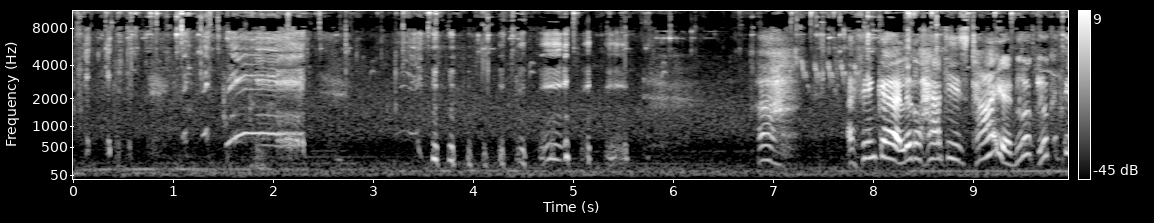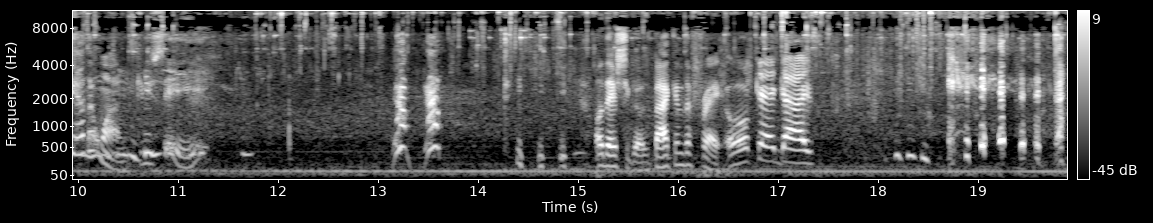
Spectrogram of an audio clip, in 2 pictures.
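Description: Dogs run and scuffle on grass.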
